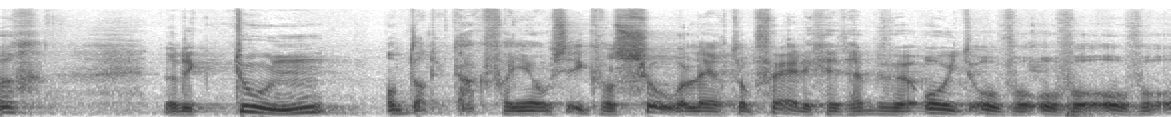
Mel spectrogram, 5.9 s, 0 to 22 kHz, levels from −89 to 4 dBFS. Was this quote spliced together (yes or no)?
yes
